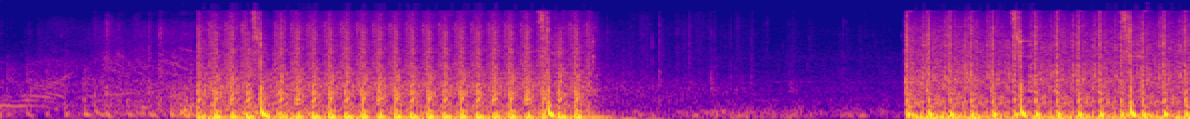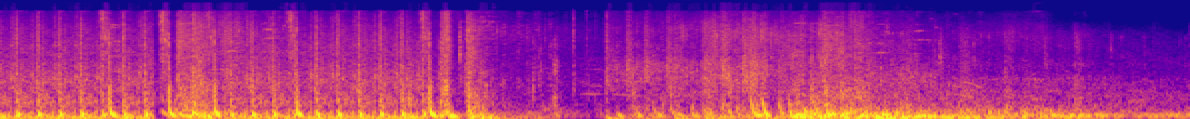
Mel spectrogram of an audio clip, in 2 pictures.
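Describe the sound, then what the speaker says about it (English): Sustained automatic gunfire from the video game Call of Duty Warzone, dense rapid bursts that are loud and close, breaking off briefly after about three seconds before resuming in long continuous volleys. "we were shooting at the bot, and there's a real guy running right behind us"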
